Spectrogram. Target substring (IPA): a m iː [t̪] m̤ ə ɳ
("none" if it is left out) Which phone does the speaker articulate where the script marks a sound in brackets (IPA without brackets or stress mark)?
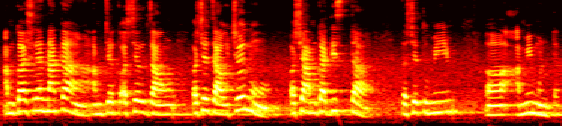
none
